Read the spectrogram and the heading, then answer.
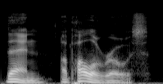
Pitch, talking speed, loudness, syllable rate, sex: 95 Hz, 110 wpm, -17 LUFS, 3.9 syllables/s, male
